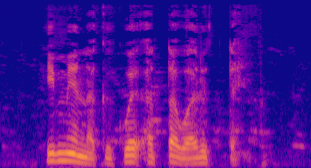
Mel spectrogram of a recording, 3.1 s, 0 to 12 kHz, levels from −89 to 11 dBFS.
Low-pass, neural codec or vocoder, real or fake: 10.8 kHz; none; real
